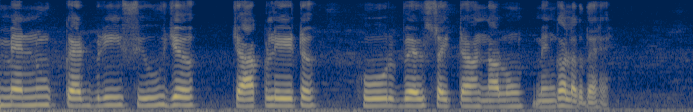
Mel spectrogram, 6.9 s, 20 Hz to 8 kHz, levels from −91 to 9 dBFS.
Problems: constant background noise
